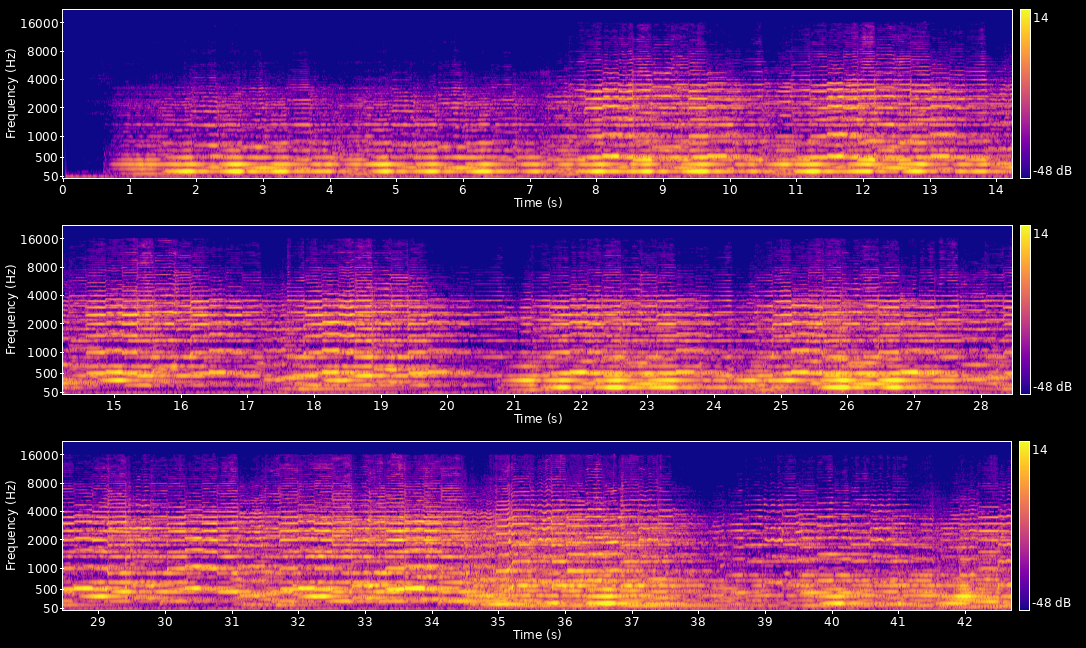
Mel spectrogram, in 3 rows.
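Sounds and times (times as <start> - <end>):
cello: 0.4 - 42.6
violin: 0.4 - 42.6.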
